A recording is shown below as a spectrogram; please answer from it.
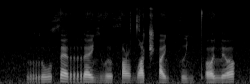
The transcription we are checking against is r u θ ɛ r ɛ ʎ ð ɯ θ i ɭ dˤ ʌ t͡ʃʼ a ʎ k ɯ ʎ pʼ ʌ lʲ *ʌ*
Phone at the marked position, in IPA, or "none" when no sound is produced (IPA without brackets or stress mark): ʌ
